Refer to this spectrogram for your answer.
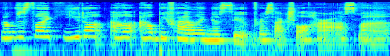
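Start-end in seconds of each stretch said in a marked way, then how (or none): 1.1-3.9 entitled, demanding, complaining tone. Playing a character in a diner scene, taking on a Karen tone. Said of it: "take on a Karen tone".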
